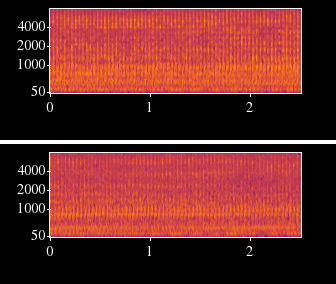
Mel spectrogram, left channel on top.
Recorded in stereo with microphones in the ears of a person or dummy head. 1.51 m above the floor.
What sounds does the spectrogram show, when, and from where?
Only background noise.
